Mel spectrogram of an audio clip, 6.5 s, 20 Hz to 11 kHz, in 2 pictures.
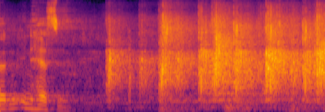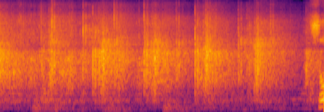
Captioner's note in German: Beifall bei der CDU und dem BÜNDNIS 90/DIE GRÜNEN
